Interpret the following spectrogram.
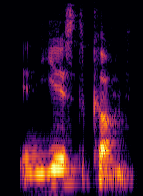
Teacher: notice here that the words that take the stress are come and years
